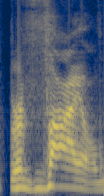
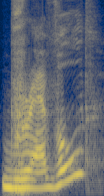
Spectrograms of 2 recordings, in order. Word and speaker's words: reviled: Reviled. Why couldn't I think of that? I was like, reveled? Reviled. It's vile. It's basically, oh, you're vile.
